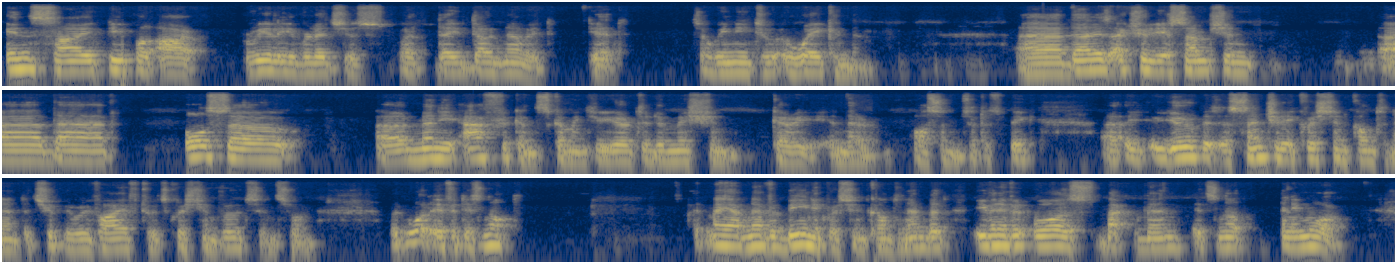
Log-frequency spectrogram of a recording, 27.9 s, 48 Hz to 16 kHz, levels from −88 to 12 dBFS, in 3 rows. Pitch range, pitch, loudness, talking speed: 120-145 Hz, 135 Hz, -16 LUFS, 180 wpm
